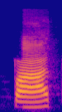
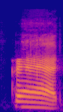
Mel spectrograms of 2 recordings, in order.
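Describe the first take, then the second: First: The vowel is a different vowel sound. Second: The vowel is the open 'a' of 'cat'. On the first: The speaker calls it wrong. "It's not pat" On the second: The speaker calls it right. "So notice the word is pat"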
